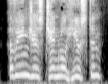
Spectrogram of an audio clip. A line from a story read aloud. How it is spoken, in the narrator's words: Sybil shrieked, her throat constricted with stage fright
